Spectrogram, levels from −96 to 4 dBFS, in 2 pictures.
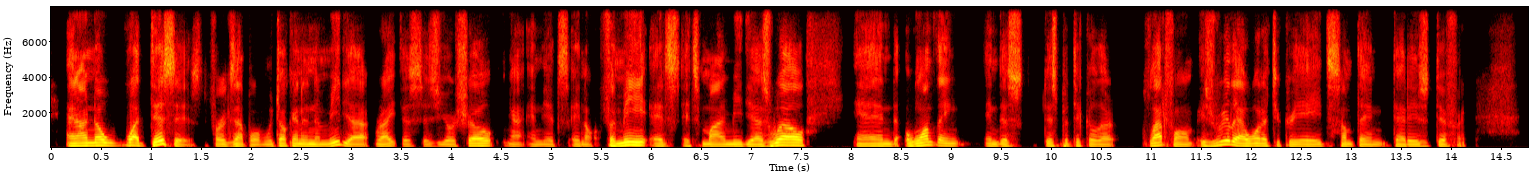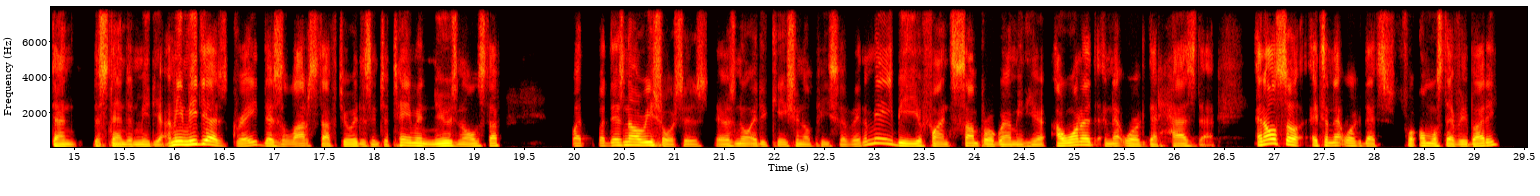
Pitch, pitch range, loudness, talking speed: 120 Hz, 105-135 Hz, -27 LUFS, 215 wpm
